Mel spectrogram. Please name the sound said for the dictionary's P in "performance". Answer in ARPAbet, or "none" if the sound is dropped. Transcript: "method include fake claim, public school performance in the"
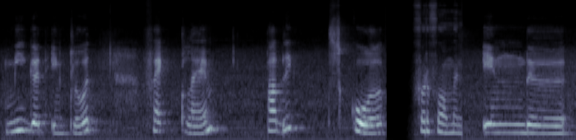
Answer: F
